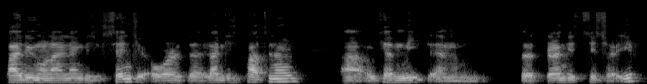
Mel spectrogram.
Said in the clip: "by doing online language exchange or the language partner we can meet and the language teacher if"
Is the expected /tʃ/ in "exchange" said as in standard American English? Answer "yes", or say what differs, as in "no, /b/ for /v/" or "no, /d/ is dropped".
no, /tʃ/ is dropped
